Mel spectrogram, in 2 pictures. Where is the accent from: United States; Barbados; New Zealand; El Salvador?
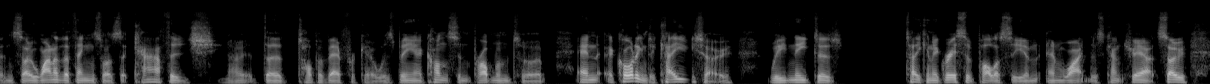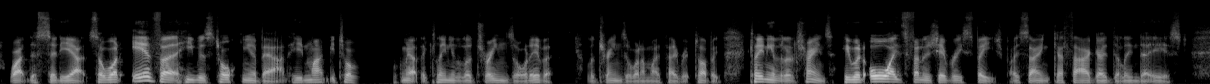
New Zealand; moved away as an adult; also born or lived in Manchester, United Kingdom; now in Melbourne, Australia; I went to university in Wellington in New Zealand, I'm a Kiwi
